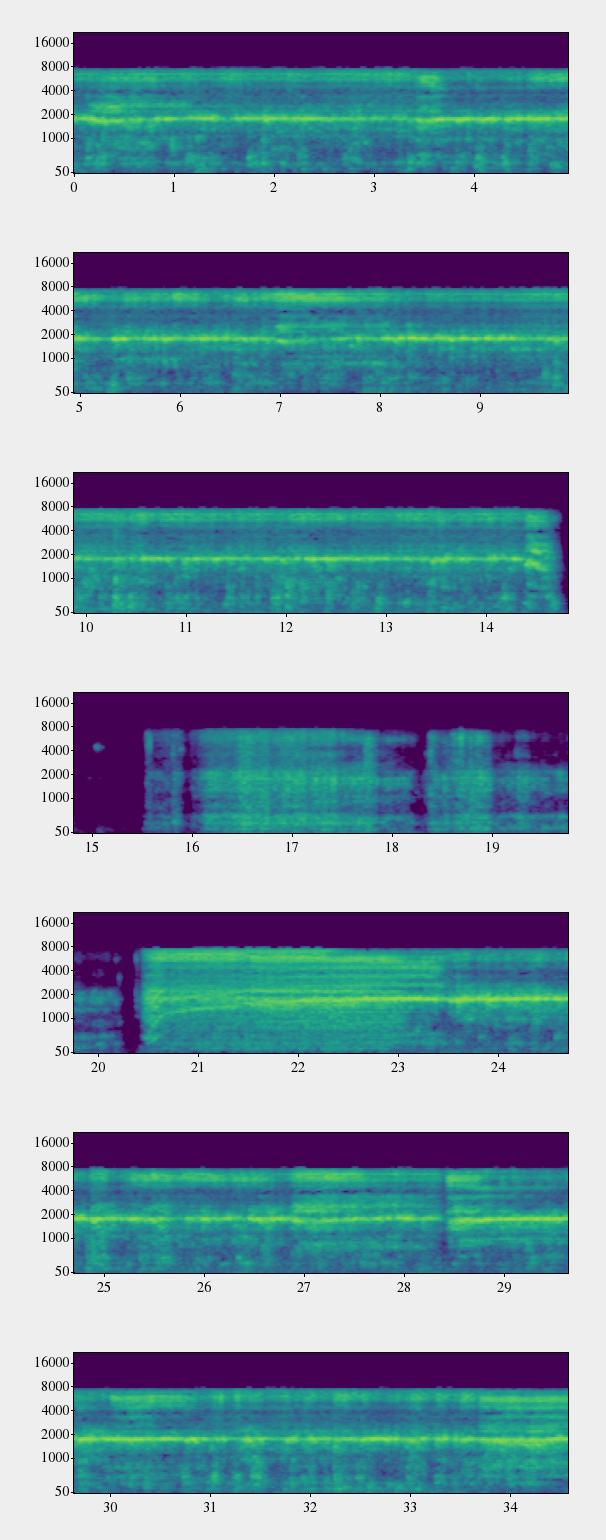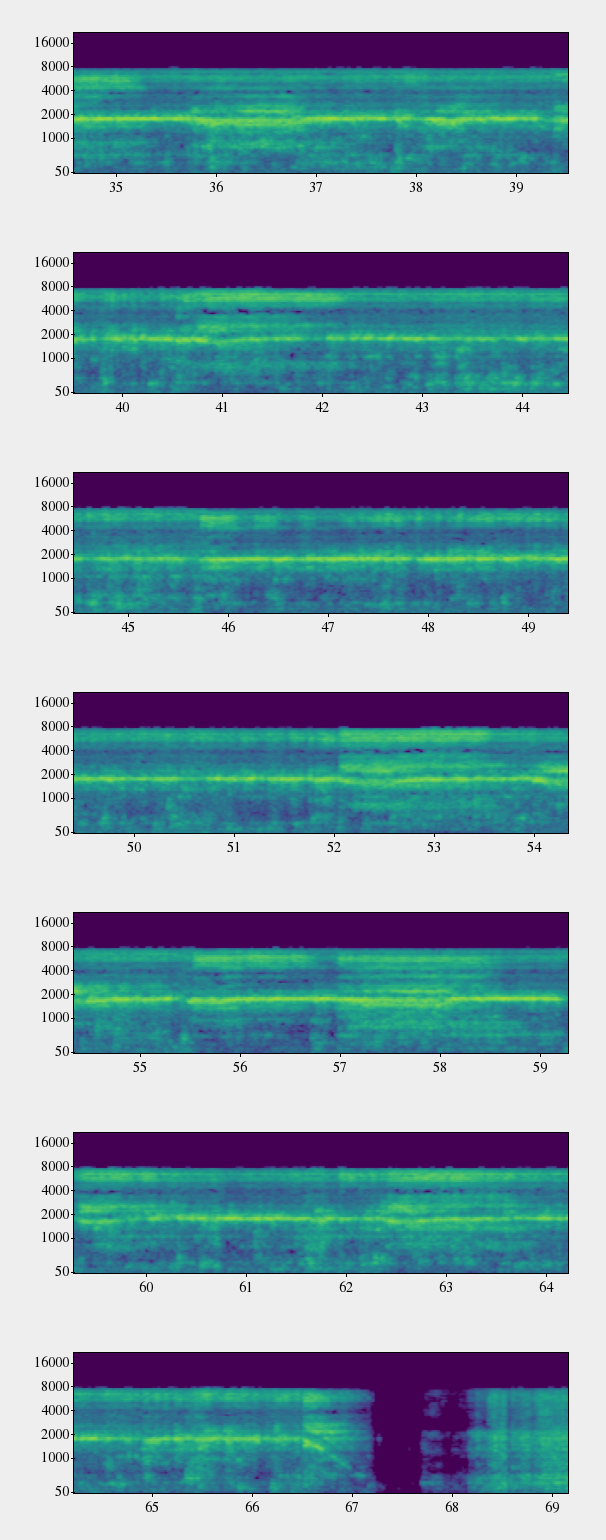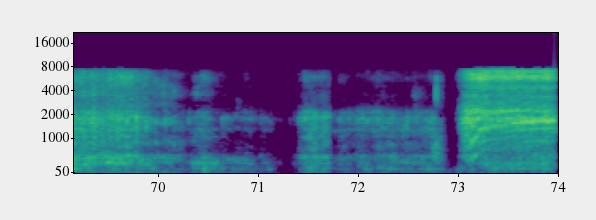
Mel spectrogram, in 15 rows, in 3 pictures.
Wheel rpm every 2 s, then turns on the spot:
230, 230, 230, 230, 230, 230, 230, 120, 20, 10, 100, 220, 230, 230, 230, 230, 230, 230, 220, 230, 230, 230, 230, 230, 230, 230, 230, 230, 220, 230, 230, 230, 230, 110, 20, 20, 50.
14-20 68-72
